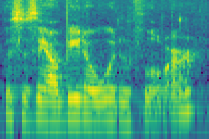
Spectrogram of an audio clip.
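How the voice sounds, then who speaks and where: Casual man with a slightly creaky voice. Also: a little high, level tone, moderate pace, a little mellow, slight background noise, poor audio. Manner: casual, thinking aloud, addresses viewers as guys. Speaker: tutorial host. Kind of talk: informal screen-share software tutorial, talking through steps while working.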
